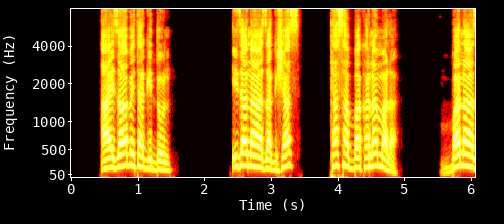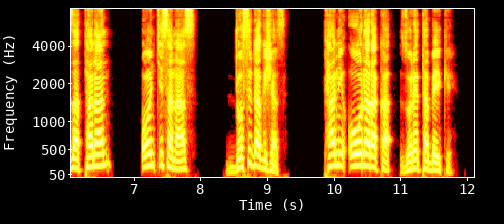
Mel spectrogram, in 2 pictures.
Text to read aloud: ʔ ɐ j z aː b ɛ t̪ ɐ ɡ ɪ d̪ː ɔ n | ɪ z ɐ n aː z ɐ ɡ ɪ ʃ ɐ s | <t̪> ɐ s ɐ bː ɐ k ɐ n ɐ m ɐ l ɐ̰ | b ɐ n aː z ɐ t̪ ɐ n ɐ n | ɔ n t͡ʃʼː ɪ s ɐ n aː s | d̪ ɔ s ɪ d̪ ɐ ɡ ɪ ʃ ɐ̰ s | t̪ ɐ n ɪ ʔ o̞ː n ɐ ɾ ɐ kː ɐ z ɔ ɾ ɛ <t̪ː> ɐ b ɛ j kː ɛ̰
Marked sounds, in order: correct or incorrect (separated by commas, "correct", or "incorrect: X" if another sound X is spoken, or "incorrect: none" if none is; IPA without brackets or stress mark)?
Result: correct, correct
